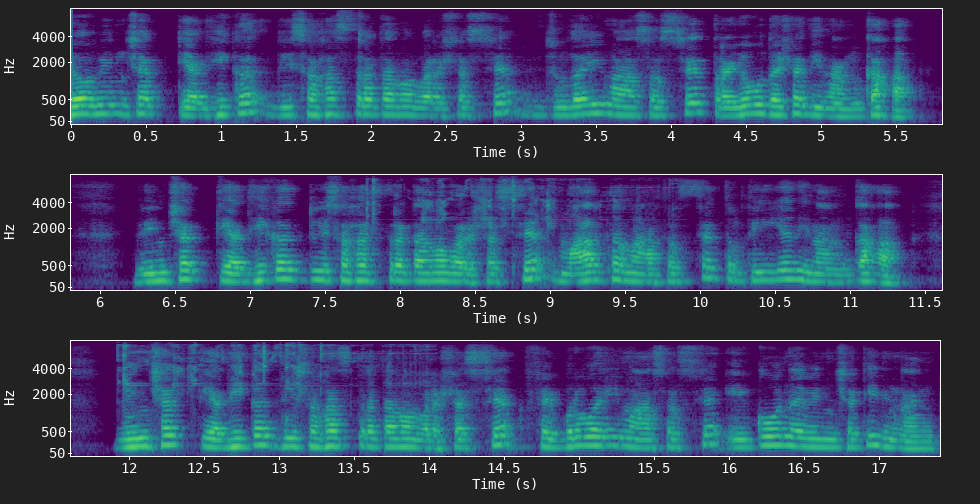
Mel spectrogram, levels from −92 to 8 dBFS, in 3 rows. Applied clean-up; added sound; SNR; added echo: neural mask model DeepFilterNet 3.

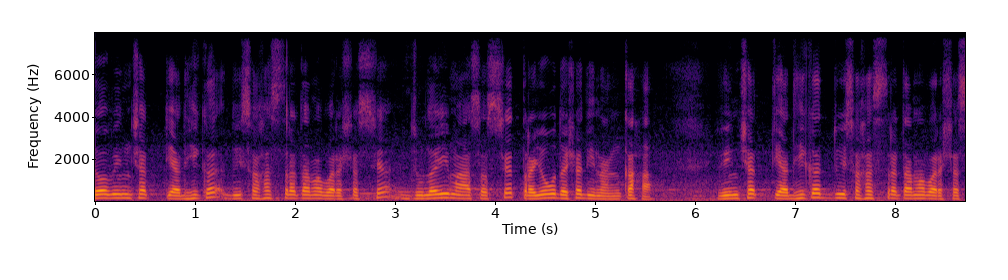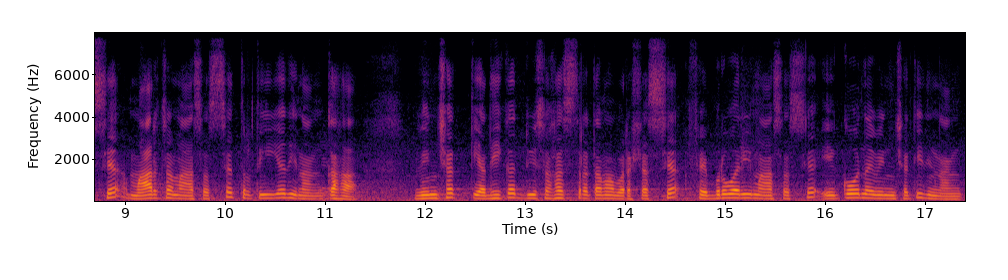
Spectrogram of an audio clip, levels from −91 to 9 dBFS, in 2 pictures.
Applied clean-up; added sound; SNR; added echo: none; none; none; none.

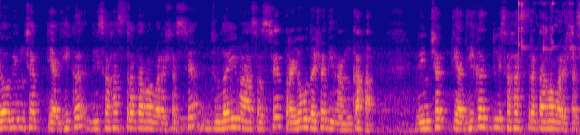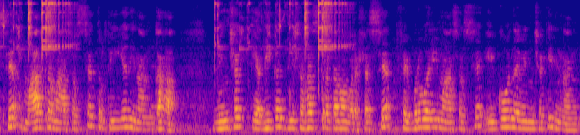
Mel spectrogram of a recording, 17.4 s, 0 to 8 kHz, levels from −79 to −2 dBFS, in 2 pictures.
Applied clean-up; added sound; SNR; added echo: none; Cutlery, silverware / Dishes, pots, and pans; 7 dB; reverberation time 0.2 s.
